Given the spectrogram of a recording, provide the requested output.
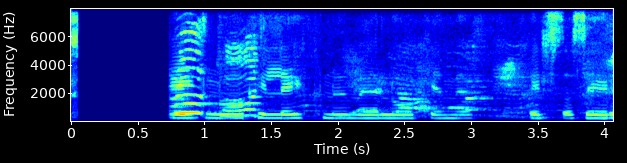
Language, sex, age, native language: Icelandic, male, 18-19, Icelandic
